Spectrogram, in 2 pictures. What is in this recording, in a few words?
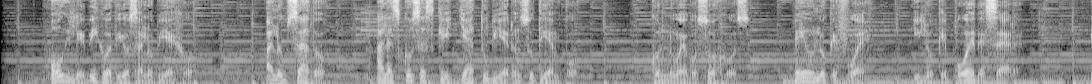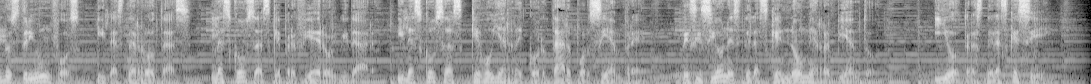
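Spanish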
